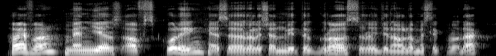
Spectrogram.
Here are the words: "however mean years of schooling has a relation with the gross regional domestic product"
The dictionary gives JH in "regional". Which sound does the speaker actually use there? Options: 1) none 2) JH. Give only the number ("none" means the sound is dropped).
2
